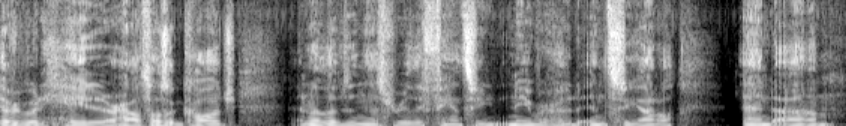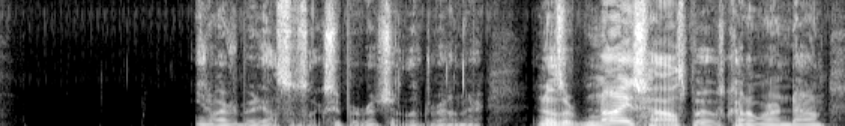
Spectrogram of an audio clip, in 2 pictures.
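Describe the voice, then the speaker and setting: Speaking in a Western New York accent, a man has a dark, mellow tone at a fairly low pitch with ordinary pitch variation. His pace is very fast, broken by long, frequent pauses. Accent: Western New York (Inland North) American. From Western New York, US. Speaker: trading card hobbyist. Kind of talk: casual card-opening monologue. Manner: hesitant, many fillers.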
